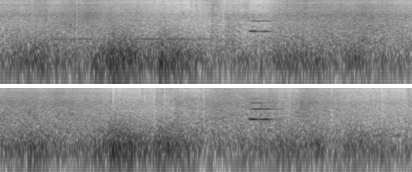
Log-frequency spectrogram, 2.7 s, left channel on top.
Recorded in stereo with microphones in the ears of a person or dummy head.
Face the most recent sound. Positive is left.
turn(degrees=-50)  # may be behind; listen again after turning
